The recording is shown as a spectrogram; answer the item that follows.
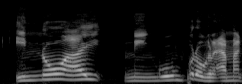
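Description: Recorded very cleanly against a silent background, a man speaks in a bright, sharp tone with ordinary pitch variation. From northern Mexico, Allende. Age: 30s. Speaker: podcast co-host. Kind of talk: casual chat.

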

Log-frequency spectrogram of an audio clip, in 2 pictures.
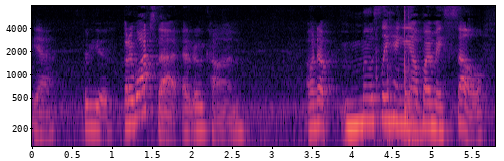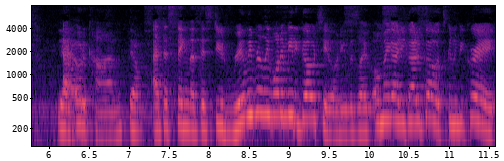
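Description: With an American accent, a woman speaks at a very fast pace in a medium pitch. Her intonation is lively. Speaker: podcast host, embroidery artist. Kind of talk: casual chat.

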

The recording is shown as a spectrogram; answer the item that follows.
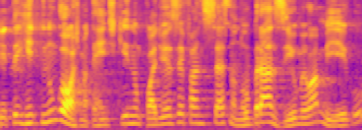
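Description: A man speaks in a Ceará accent. His voice is high, with ordinary pitch variation. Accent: Ceará Northeastern Brazilian. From Fortaleza, Ceará, Brazil. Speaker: podcast host. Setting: studio.

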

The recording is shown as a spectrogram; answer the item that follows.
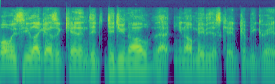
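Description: A man with a dark, mellow tone and medium pitch talks at a fairly quick pace with hardly any pauses, his intonation fairly even but his loudness swinging widely. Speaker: podcast host. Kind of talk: casual interview.

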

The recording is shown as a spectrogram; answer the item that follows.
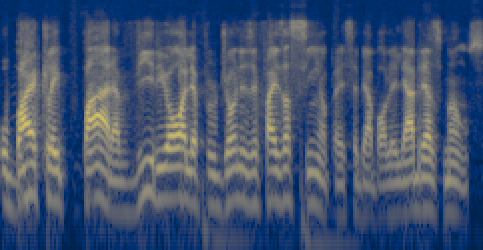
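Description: Ordinary pitch variation over a man's medium pitch. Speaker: NFL fan commentator. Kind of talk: casual sports talk. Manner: animated.

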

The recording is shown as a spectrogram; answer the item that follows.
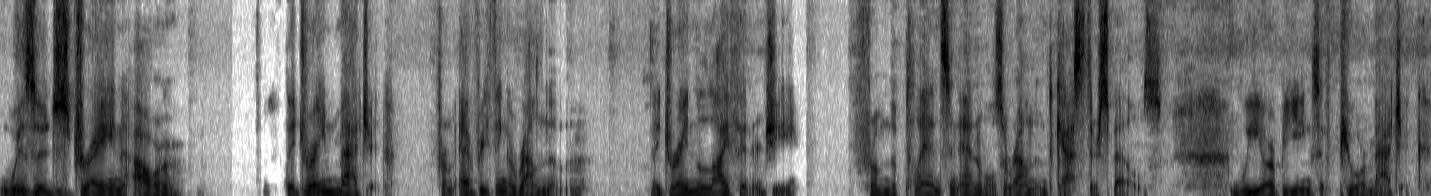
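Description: Putting on a character voice, a man growls in a very deep, low, gravelly, rumbling tone at a fairly slow pace, with long, frequent pauses. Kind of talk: fantasy game master character voice. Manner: slow, solemn, gentle.

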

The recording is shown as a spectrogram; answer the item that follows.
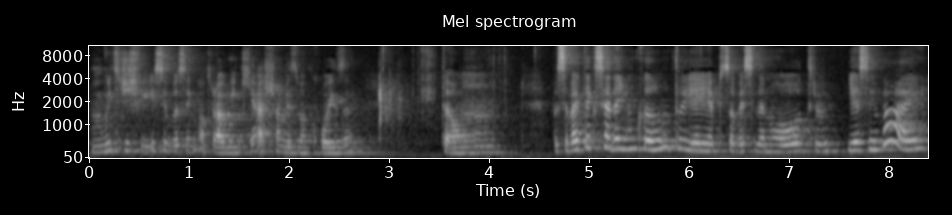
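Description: A woman talks at a fairly quick pace with lively intonation and a fairly high pitch, with audible room echo. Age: 20s. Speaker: podcast co-host. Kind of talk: casual chat.

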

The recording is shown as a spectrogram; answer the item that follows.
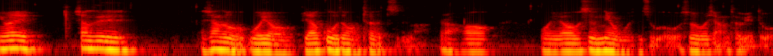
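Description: A man talks at a moderate pace and a medium pitch. His tone is dark and mellow, and somewhat breathy. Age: 30s. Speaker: photographer and theatre director. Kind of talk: casual interview. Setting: remote call with earphones.

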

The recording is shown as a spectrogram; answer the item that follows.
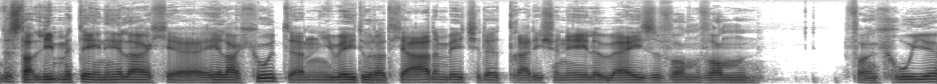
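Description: Silent background, very clean recording, and a man speaking at a fairly slow pace. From Netherlands, Limburg (Swalmen). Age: 30s. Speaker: bicycle repair shop owner. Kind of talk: interview. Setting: on location at his shop. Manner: hesitant, many filler sounds.

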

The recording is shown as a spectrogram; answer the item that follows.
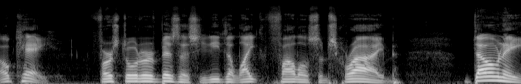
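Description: A man with a New York accent, medium in pitch, at a fairly slow pace. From New York City, Brooklyn and Staten Island. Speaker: podcast co-host. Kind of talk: casual chat.

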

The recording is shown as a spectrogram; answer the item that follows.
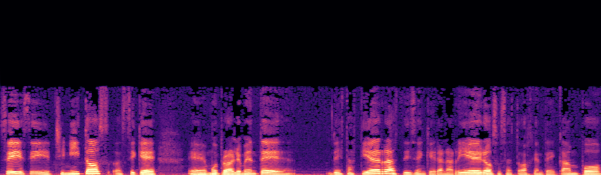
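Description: A woman's fairly low voice, a plain, everyday voice, with fairly even intonation and a fairly slow pace. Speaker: community radio host. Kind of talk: casual radio chat. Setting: radio studio.

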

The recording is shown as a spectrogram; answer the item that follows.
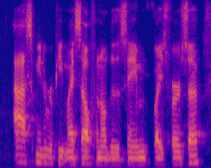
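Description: Speaking with a Canadian accent, a man uses a medium pitch and a bright, sharp tone. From Canada, London, Ontario. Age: 30s. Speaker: podcast host. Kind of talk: casual chat. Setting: long-distance online call.

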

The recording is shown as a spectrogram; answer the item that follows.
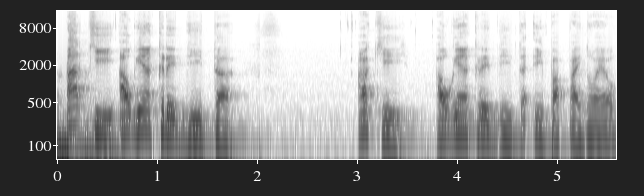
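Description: Over a very clean recording with a silent background, a man speaks at a very slow pace with long, frequent pauses, vocal fry and lively intonation. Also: medium pitch for a man. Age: 20s. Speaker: podcast host. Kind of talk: casual chat with children. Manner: animated.

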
